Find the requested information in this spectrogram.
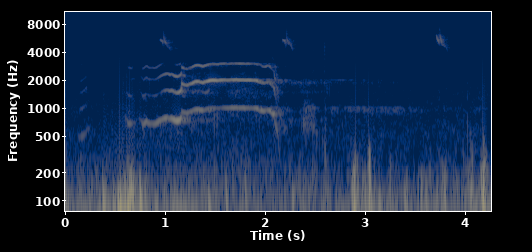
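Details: Single sustained howl from a coyote facing a deer, climbing briefly and then holding a level tone for about a second before breaking off, with faint short chirps and low background rumble.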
